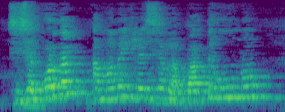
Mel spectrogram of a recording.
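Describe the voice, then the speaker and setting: A woman's voice: high voice, steady tone, fairly quick. A woman preacher delivering a sermon to her congregation, reading scripture verses aloud and repeating them. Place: church. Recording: echoey hall, far from mic.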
